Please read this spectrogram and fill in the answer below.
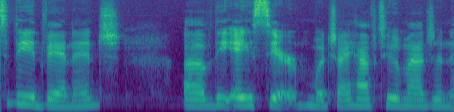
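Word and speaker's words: Æsir: The A-E is that fancy A-E that's like one letter. Mm. So it's Aesir.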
